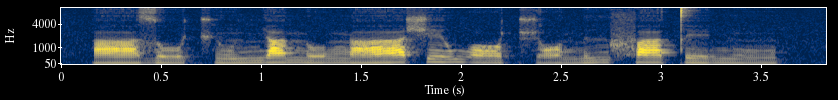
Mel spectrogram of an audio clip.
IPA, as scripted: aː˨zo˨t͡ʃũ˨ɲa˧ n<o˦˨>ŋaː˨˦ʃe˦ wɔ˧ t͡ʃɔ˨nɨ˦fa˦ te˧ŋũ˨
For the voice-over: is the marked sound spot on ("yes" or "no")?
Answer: no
